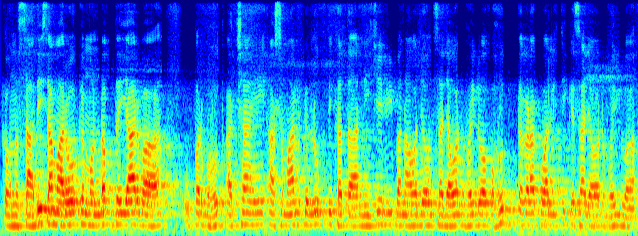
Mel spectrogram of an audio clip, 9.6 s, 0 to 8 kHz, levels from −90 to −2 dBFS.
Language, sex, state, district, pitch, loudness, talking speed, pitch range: Bhojpuri, male, Bihar, East Champaran, 140 Hz, -18 LUFS, 180 wpm, 135-150 Hz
